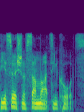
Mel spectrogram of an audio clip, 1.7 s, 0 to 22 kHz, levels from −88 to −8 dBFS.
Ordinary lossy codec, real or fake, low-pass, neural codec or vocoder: Opus, 64 kbps; real; 7.2 kHz; none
